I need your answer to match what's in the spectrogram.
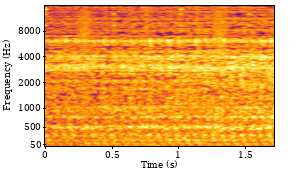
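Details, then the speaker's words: Suzuki Burgman Street EX 125 scooter, about 1,800 km, cold start; soft, even single-cylinder idle with a steady hum and no ticking or rattles; owner says it gets noisy when hot; normal cold idle. "Teksturnya tetap lembut meskipun dingin. Oke, mari kita mulai dengan satu sentuhan. Oke. Jadi, saat mesin dingin, putarannya tetap halus."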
